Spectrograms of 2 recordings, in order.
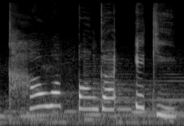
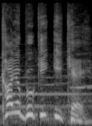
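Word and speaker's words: Kayabuki Ikku: one i've never heard of it by cowabunga icky this is a really strange name who's this cowabunga it's pronounced kayabuki ek that would be me outlander brigade is a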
